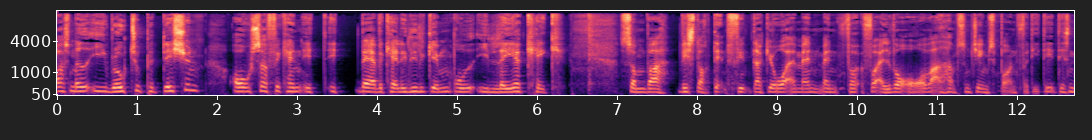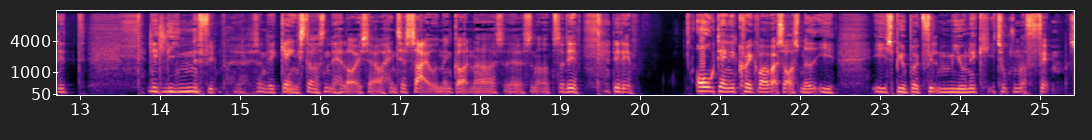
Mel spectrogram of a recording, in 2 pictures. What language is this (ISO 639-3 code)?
dan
